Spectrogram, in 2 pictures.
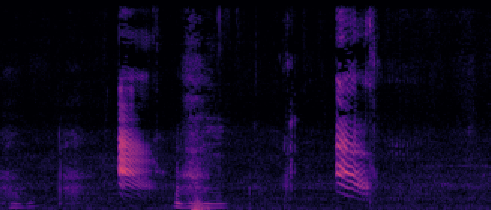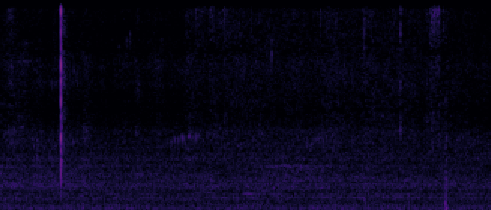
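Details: Bengal cat, male, rousing from a nap: a quick series of short meows with rising and falling tones in the first four seconds, plus a soft low thump, then near-silence apart from a faint hum.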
